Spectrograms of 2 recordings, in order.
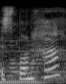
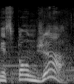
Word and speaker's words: Esponja: been about huh actually it's pronounced espanha with an h sound at the end really but we've all been saying esponja yes i know it's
